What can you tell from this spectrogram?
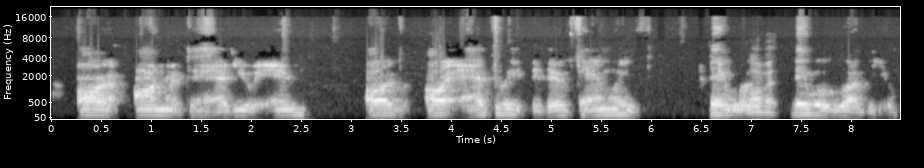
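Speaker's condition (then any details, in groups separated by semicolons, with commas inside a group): Cerebral palsy with spastic quadriplegia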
